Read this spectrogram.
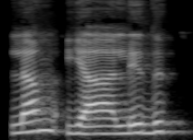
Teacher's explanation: اس کو یم یلد کو پڑھ لیا، لم یالد. آپ نے یا لد کر دیا تو آپ نے اس یا کی حرکت کو بڑھا دیا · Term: لہن جلی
